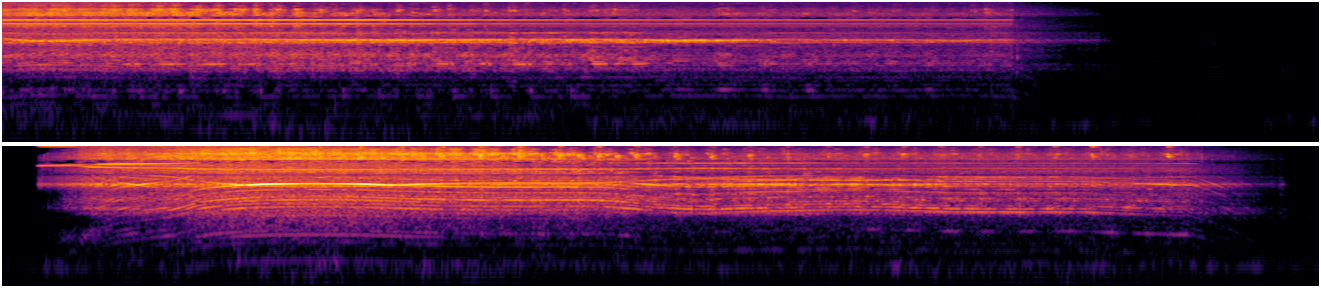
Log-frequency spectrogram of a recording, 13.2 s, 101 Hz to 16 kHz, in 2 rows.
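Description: A rotary tool grinds and trims plastic from a servo mount on a Traxxas TRX4M micro crawler, whining close by in two steady passes split by a short pause, the pitch wavering under load.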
